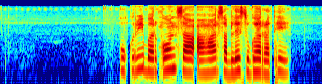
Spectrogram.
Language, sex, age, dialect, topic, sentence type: Chhattisgarhi, female, 18-24, Northern/Bhandar, agriculture, question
